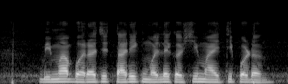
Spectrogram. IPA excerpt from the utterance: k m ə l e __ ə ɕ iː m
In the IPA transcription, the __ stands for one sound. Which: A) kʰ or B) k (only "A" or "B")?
B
